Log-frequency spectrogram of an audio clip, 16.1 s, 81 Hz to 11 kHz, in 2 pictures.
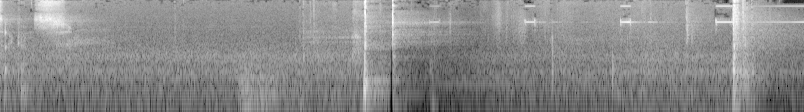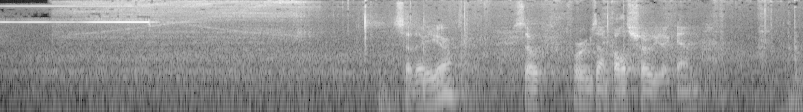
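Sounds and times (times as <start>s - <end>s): long steady high beep: 6.2s - 10.1s
short high beeps: 7.2s - 9.8s.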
